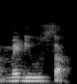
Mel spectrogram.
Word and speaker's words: medusa: How do you pronounce this? M is May, D-U is dew, S-A is sa, medusa.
